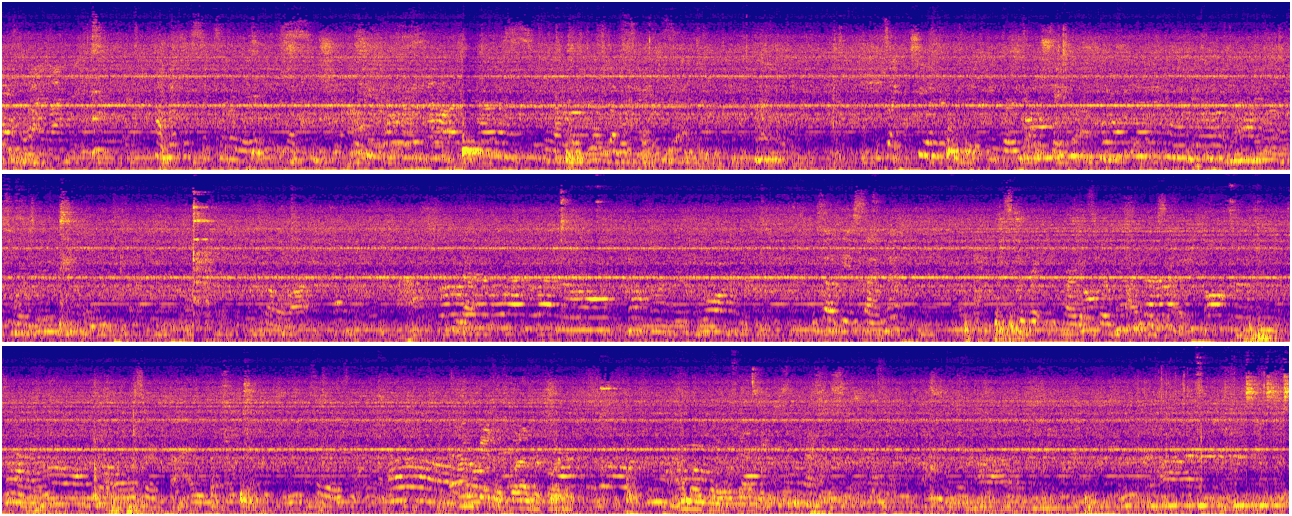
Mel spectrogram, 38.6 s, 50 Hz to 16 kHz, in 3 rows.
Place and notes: Montreal: Le Cagibi - Le Cagibi
equipment used: PMD660 Portable Solid State Recorder with two Shure 58 Microphones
